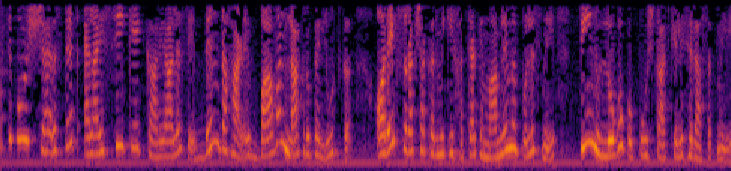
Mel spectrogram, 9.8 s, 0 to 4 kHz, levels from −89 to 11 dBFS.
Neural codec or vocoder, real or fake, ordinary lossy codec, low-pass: none; real; none; 3.6 kHz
